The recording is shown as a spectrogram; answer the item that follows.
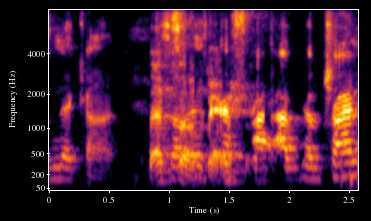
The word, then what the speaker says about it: Nikon: It's we in the United States pronounce it Nikon, but everywhere else in the world is Nikon.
